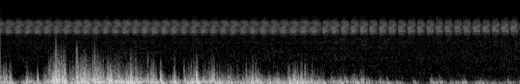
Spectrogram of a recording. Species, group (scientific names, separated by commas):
Lyristes plebejus, Cicadidae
